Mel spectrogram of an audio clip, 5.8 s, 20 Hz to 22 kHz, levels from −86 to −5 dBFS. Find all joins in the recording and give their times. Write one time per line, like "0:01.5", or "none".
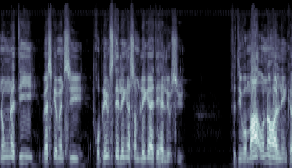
0:01.8
0:04.5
